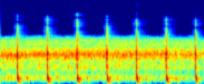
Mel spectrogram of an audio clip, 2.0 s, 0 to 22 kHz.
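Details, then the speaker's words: Sangean PR-D14 portable radio with Terk Advantage loop antenna, daytime AM band near Chicago: even, hollow knocks about three per second over a faint tone on a received station; listener suspects the transmission, not the radio. "what the heck is that sounds like knocking they that's got to be a transmission thing it's not the radio"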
